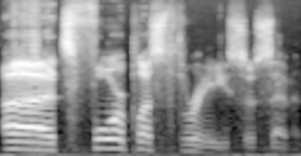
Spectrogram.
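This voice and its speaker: A man's voice: high voice, big pitch swings, unhurried, bright, forceful tone, clean tone, dry recording. A man playing a tabletop role-playing game, chatting casually in a joking, foul-mouthed way.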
